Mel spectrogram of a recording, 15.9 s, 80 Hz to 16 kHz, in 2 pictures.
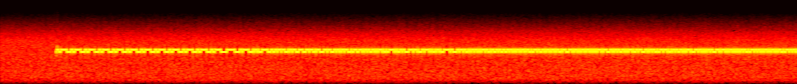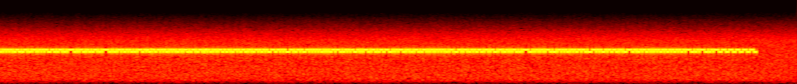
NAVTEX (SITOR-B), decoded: ZCZC EB16 FIRING EXERCISE 14 0800 UTC WITHIN 7 NM OF 42-27S 117-35W. NNNN

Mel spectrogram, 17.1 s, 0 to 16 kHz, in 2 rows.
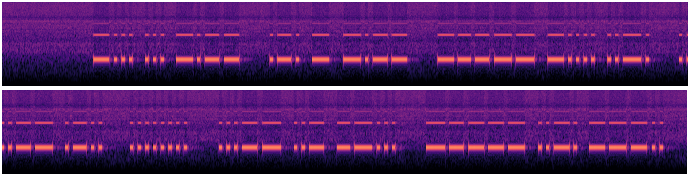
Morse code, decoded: BSY RTY 06F 3L <HH> 3U7 0F8

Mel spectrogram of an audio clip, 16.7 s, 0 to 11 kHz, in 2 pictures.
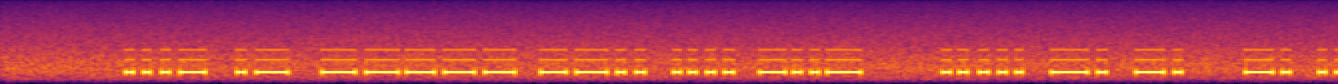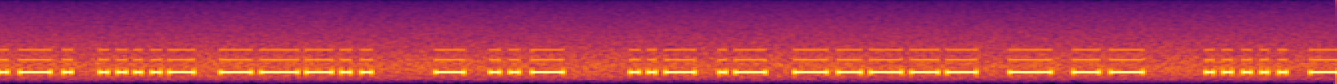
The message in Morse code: VA0ZHX 5NN NF48 TU UA0TM …

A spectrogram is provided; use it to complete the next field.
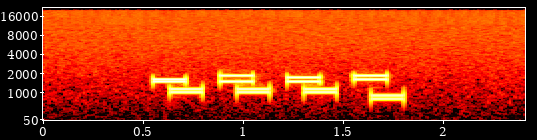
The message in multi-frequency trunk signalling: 3859

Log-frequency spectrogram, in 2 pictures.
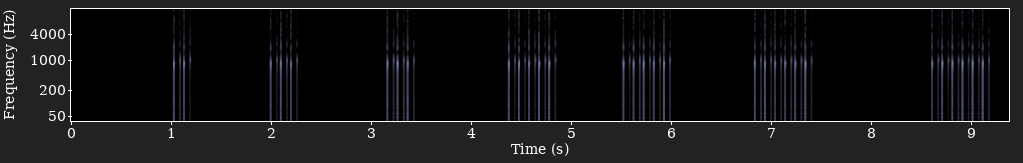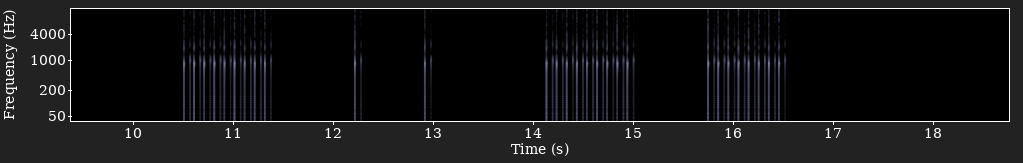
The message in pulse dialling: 2 3 3 5 5 6 6 9 1 1 9 8

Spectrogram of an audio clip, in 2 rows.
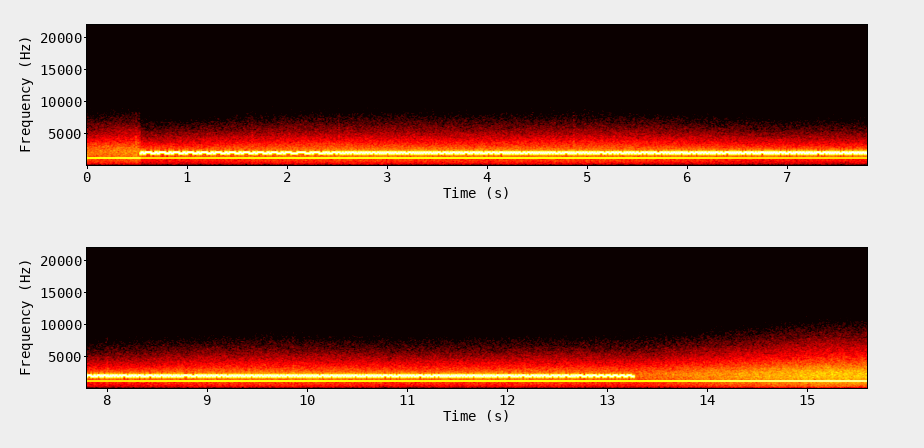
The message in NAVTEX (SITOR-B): UQ48 XTVP RZR5 OCIQ EO74 5O53 AQN5 F7N4 GB2K I6EN JWGQ

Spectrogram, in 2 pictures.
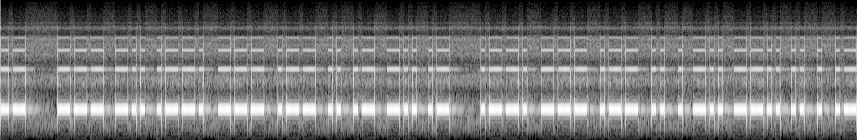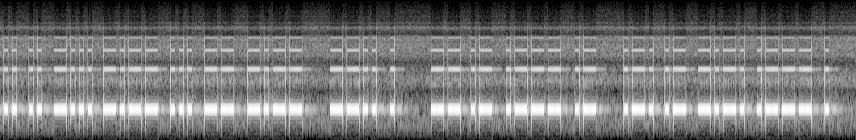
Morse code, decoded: … ODPOWIADA POWIEDZIELIBYSMY ZE MAJA RACJE

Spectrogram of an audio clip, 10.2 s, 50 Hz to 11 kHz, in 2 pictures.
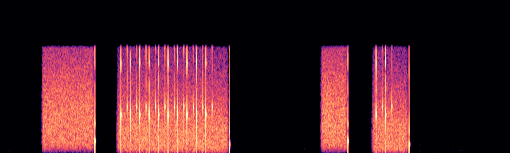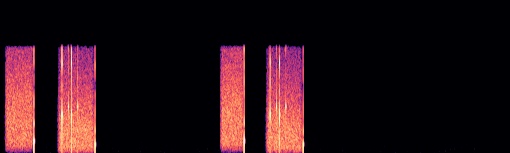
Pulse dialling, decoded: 0 2 2 2

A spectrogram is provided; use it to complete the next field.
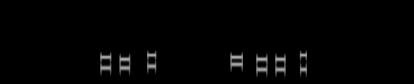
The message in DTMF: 549 0113

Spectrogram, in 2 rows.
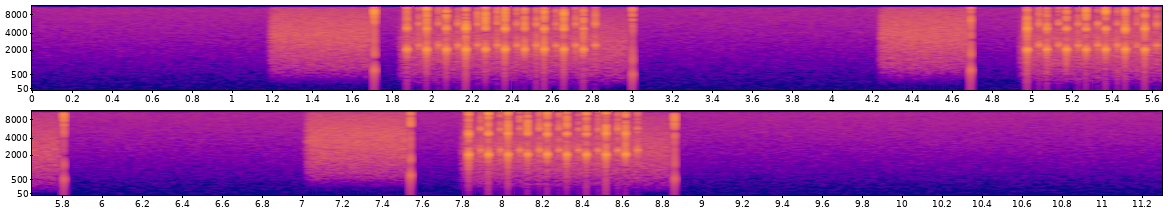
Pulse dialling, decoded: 0 7 9

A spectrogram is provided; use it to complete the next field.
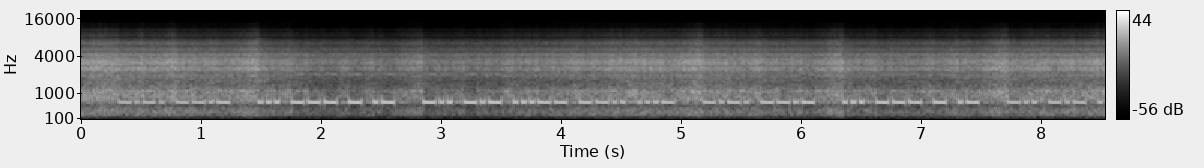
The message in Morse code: CQ SOTA DK3ZV CQ SOTA …

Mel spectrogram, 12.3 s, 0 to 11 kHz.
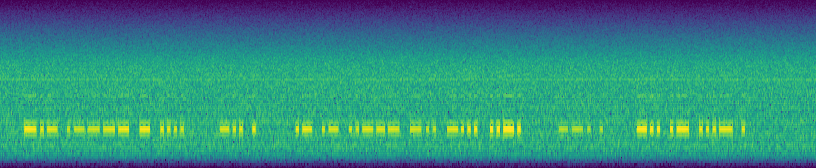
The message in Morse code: K1TH DE AA2DBF GE DAVE

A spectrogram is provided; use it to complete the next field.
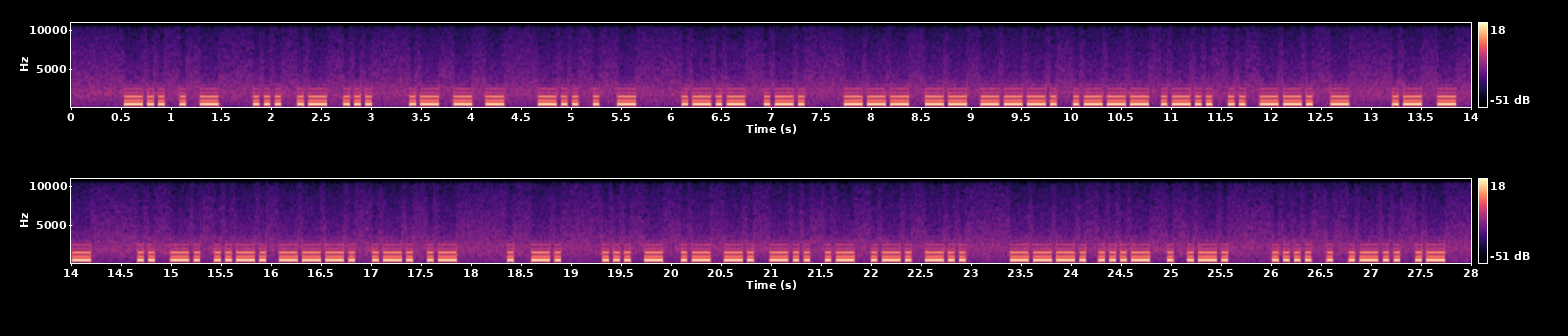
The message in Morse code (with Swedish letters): DET SAS ATT DET ÄR OMÖJLIGT ATT INFÖRA EN STANDARD ÖVER HELA

